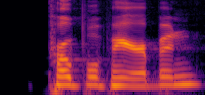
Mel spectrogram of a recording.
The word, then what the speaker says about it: propylparaben: And when I was researching for this podcast, propylparaben, how do you say that one? – Propylparaben. – Propylparaben. Mm-hmm.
